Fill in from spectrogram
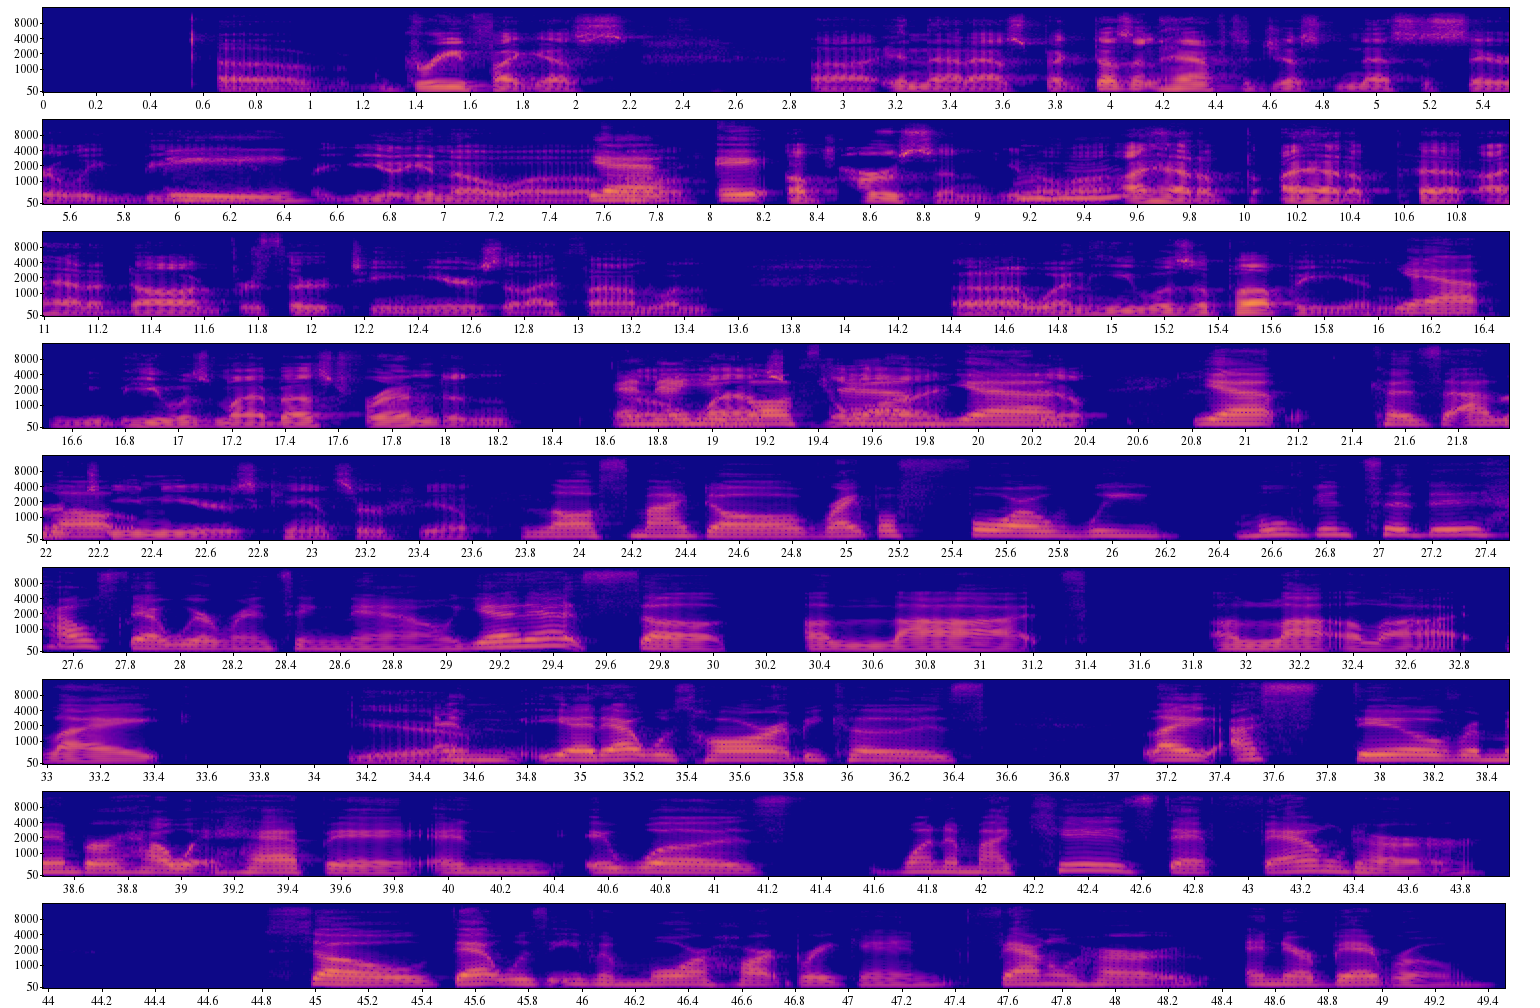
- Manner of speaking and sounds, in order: other background noise; stressed: "lot"
- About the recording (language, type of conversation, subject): English, unstructured, What makes saying goodbye so hard?
- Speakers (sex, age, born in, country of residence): female, 40-44, United States, United States; male, 40-44, United States, United States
